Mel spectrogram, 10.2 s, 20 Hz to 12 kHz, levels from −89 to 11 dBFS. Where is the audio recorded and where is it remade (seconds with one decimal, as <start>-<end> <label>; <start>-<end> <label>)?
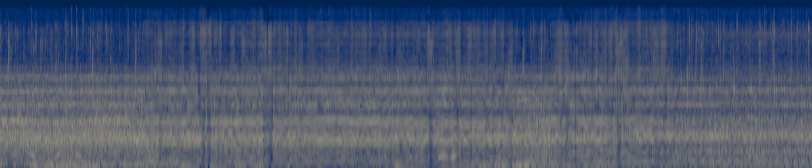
0.0-1.8 recorded; 1.8-6.4 remade; 6.4-6.9 recorded; 6.9-8.4 remade; 8.4-10.2 recorded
